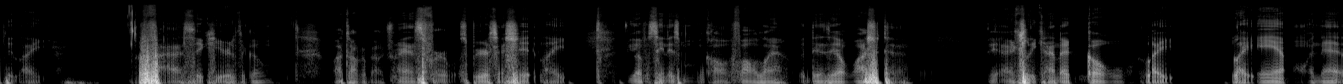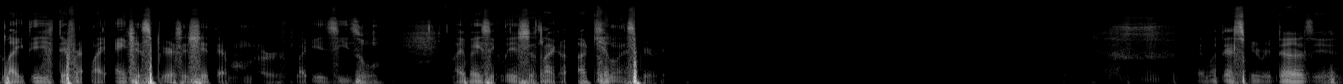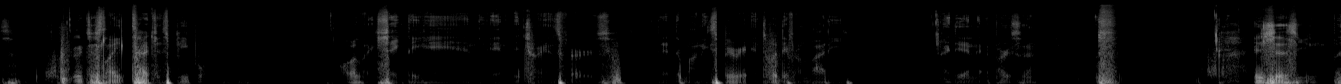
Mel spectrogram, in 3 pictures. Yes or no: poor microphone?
yes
